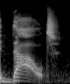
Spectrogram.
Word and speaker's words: doubt: Généralement, quand vous avez un B et un T, le B sera muet. Par exemple, un doute. Comment est-ce que vous allez prononcer un doute? Vous allez dire a doubt, right?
